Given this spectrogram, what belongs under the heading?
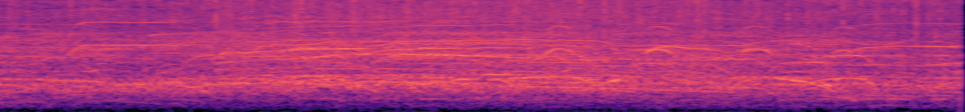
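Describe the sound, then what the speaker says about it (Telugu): A political rally crowd applauds and cheers in sustained, even clapping that fills the space without pause, a broad wash of hands at moderate loudness with no single voice standing out. "గట్టిగా చప్పట్లు కొట్టి మేమందరం ఓట్లేస్తామని."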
